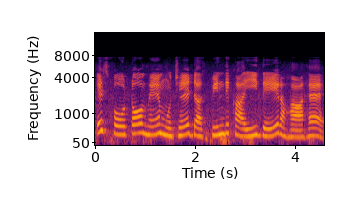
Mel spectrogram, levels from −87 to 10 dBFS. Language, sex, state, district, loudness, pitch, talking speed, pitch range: Hindi, female, Madhya Pradesh, Katni, -13 LUFS, 240 Hz, 115 wpm, 215-265 Hz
